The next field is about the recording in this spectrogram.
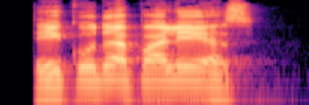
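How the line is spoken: Yelling. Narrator (Russian): заорал Шурик

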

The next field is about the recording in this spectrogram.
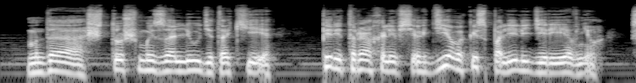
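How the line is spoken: Sad tone. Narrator (Russian): сказал я грустным тоном

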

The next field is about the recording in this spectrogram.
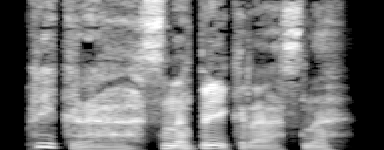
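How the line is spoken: Man laughing. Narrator (Russian): Засмеялся черноволосый даос

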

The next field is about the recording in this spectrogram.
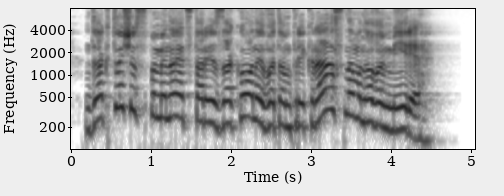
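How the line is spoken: Girl laughing loudly. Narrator (Russian): Захохотала девушка

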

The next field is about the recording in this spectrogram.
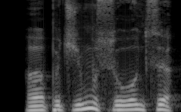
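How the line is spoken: Booming drone. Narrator (Russian): прогудел латник

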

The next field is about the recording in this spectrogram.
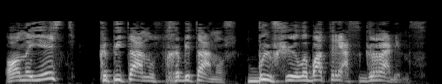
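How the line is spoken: Gruff bandit shout. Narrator (Russian): гаркнул желтолицый бандит

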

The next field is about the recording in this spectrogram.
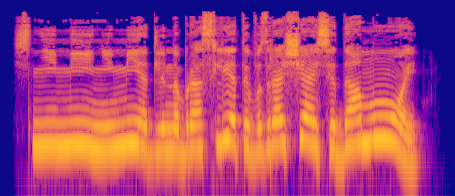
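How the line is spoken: Yelling even louder. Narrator (Russian): завопила Лена пуще прежнего

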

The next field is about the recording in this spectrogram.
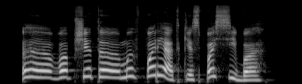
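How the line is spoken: Shouted. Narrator (Russian): крикнула ей Тори

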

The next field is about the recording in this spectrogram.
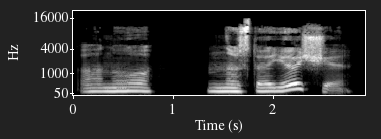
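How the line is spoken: Mouse's sudden deep bass question. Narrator (Russian): вдруг басом спросила мышь

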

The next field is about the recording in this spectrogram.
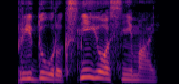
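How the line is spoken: Growled. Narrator (Russian): прорычал Маркелыч

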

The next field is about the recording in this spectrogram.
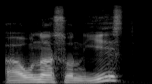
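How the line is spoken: Snorting. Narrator (Russian): хмыкнул О'Салливан

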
